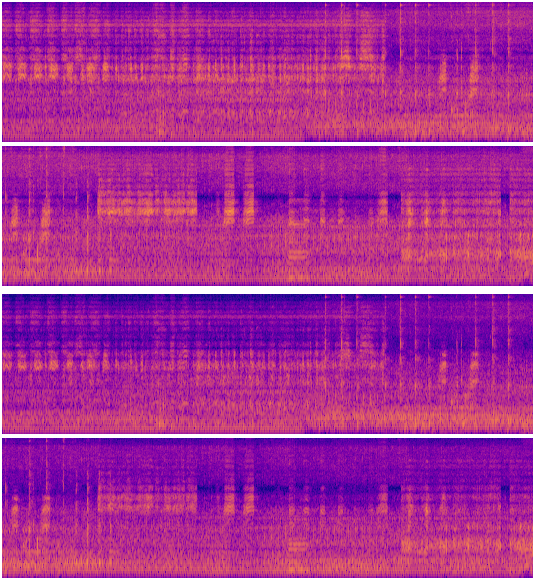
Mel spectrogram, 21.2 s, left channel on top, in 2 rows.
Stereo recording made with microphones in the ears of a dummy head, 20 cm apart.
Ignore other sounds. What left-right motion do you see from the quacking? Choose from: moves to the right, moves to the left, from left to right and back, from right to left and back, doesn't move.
doesn't move.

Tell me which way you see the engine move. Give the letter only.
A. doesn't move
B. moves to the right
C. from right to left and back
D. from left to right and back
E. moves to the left
A.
